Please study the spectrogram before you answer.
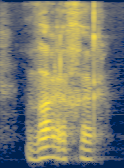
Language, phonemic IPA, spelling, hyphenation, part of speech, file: Dutch, /ˈʋɑrəɣər/, warriger, war‧ri‧ger, adjective, Nl-warriger.ogg
- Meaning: comparative degree of warrig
